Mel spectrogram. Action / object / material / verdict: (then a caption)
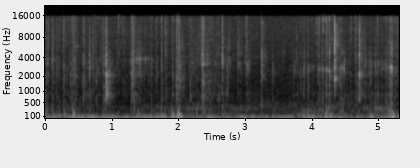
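scrape / bar of soap shaved with a small knife / soap / none. A small knife blade shaves and scrapes curls off the end of a hand-sized, solid, dry green soap bar held in one hand, with pink and green shavings lying on a wooden board below. The sound is a dry, crisp run of scratchy, tearing scrapes and crumbly crackles, with sharp clicks ringing near 2 kHz over a soft low rumble.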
